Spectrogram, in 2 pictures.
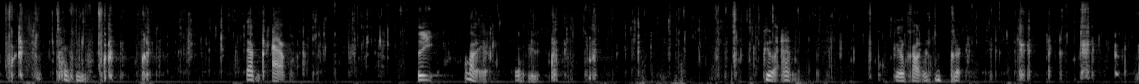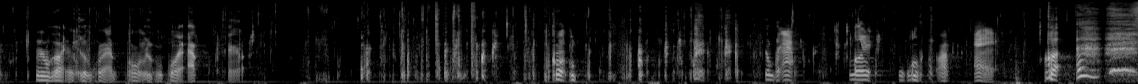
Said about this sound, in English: So much thicker drool. Dripping down my tits onto the ground.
